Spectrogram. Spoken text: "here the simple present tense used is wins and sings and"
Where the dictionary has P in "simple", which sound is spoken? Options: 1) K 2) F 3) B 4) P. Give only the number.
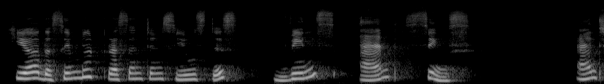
3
